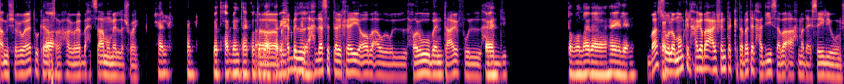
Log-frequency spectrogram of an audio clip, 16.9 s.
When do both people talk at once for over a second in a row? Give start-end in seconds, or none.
5.1-6.3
